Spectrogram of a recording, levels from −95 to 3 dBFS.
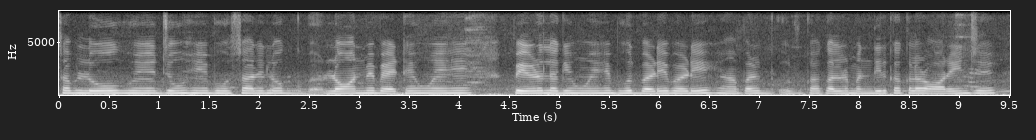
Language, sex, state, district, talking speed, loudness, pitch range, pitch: Hindi, female, Bihar, Jamui, 175 wpm, -15 LUFS, 215-225 Hz, 220 Hz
